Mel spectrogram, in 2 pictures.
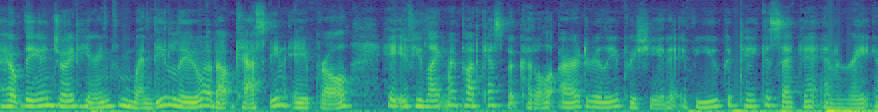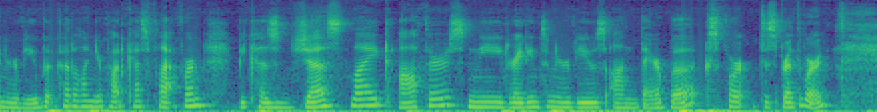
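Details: Adult woman speaking; typical voice.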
